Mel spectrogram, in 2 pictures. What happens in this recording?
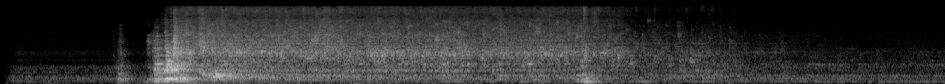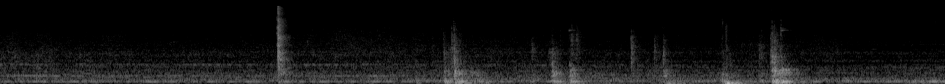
I flushed the toilet in the bathroom. Then I turned off the light before leaving. After that, I opened and closed the door.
